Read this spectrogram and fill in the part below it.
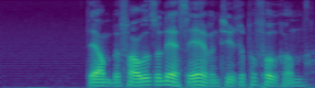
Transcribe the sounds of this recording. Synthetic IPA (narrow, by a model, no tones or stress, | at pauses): d̪̥eːɑmbɛfɑːləsoːleːsəeːʋənt̪ʰyːʁəpʰoːfɔʁhɔ̰n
